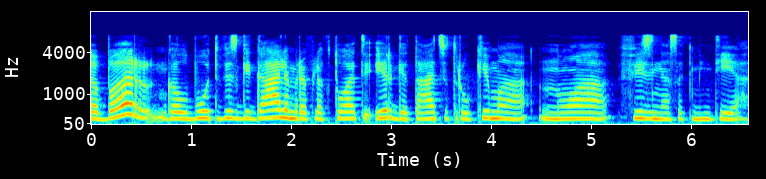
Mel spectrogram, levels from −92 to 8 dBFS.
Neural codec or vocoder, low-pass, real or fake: none; 7.2 kHz; real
